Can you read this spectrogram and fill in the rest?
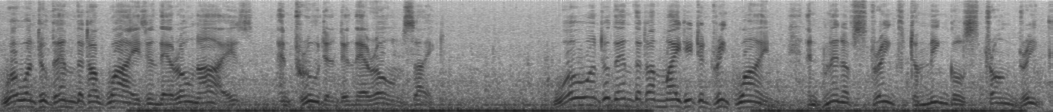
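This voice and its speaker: A man reading scripture as a narrator in a solemn, measured, declamatory manner. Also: mid-range voice, animated. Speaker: audiobook Bible narrator. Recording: engine and road noise over playback. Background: truck simulator vehicle noise.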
